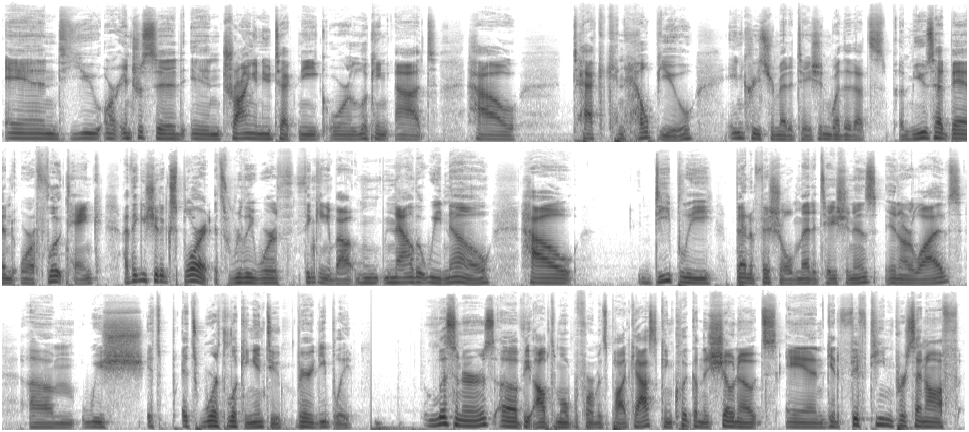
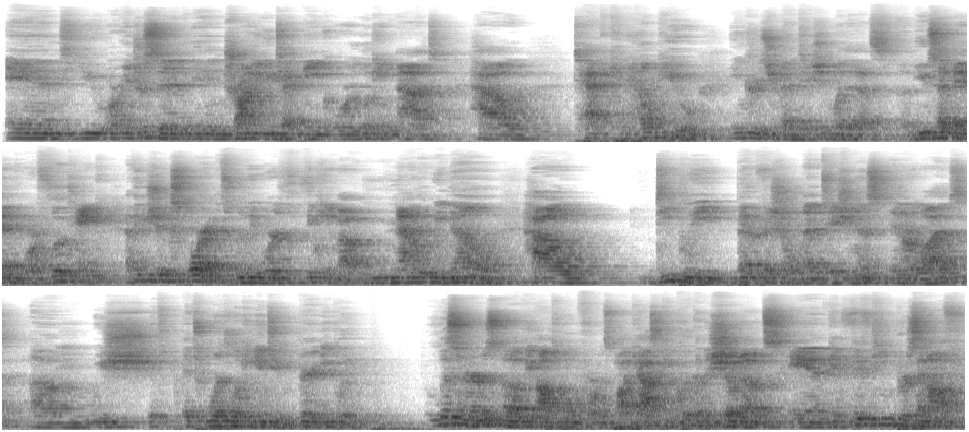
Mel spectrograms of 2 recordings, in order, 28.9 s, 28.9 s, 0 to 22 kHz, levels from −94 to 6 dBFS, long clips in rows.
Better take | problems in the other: first | off-mic speech; far // room echo; strong; dies away in 0.9 s

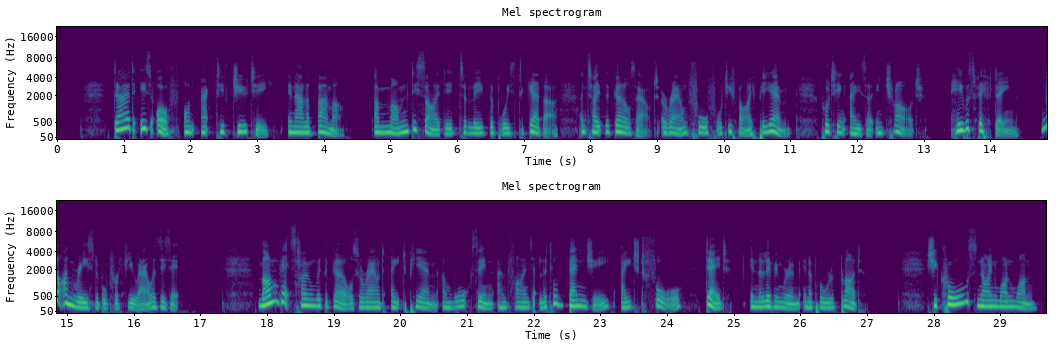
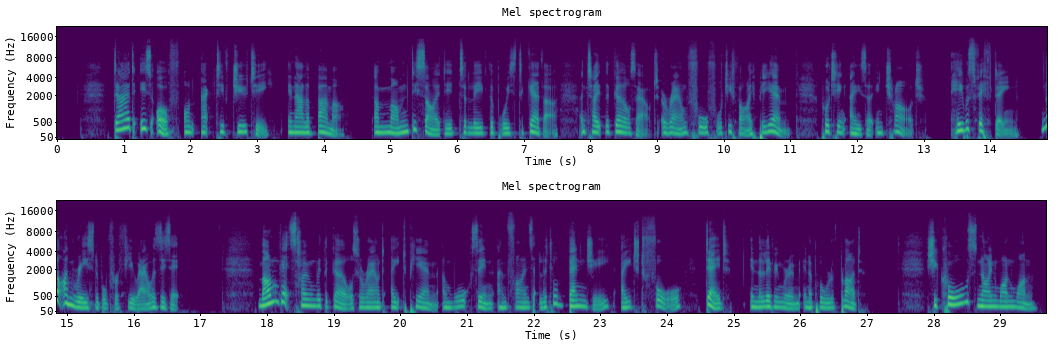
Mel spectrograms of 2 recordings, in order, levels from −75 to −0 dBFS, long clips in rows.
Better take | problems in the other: second | muffled; slightly; fading above 3 kHz

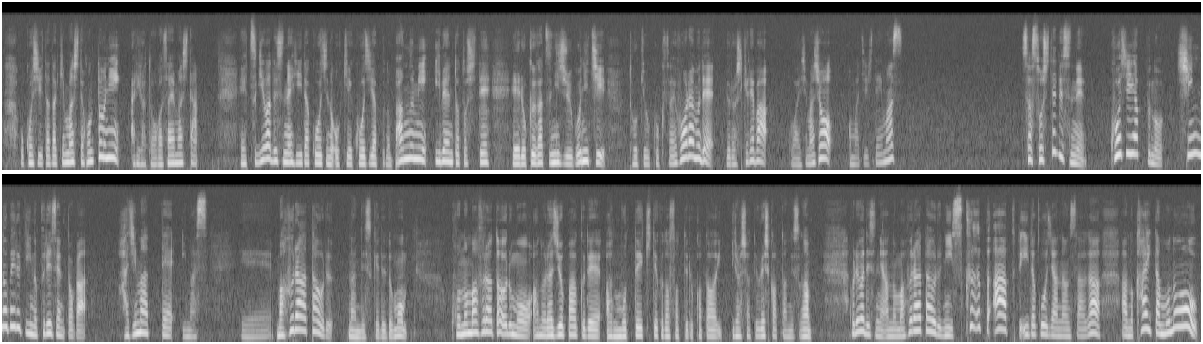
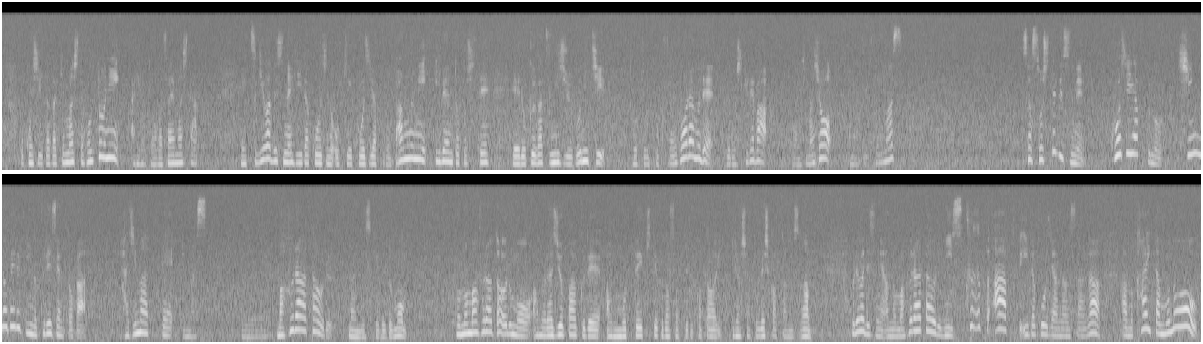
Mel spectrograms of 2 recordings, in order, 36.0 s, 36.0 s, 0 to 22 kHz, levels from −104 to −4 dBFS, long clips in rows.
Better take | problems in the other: first | hiss; loud; throughout; 6 dB below the speech; faint in the first

